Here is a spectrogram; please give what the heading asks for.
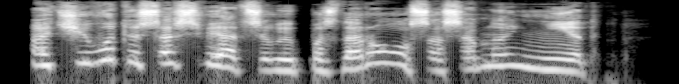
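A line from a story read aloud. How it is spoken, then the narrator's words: Indignant girlish squeak. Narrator (Russian): пискнула вторая девчуля возмущенно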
